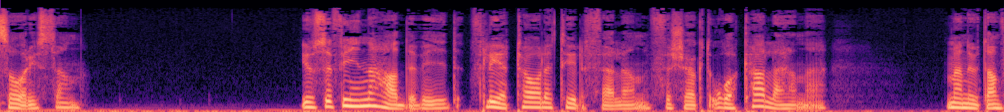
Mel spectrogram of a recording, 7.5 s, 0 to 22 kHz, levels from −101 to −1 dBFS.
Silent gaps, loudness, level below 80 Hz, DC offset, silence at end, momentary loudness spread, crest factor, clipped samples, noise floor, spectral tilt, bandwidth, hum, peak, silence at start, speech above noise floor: none; -16 LUFS; -36 dBFS; under 0.1%; 0 s; 10 LU; 16 dB; under 0.1%; -46 dBFS; -5.5 dB/octave; 16.5 kHz; none; 0 dBFS; 0 s; 31 dB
